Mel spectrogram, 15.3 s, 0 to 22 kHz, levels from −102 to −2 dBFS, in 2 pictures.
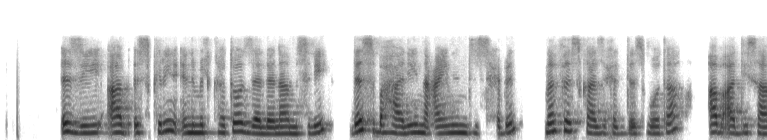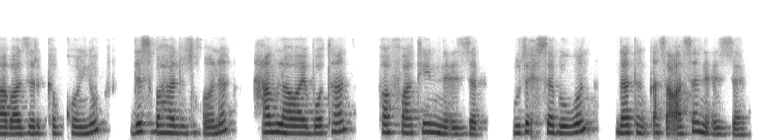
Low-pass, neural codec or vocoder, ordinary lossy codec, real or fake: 7.2 kHz; none; Opus, 16 kbps; real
